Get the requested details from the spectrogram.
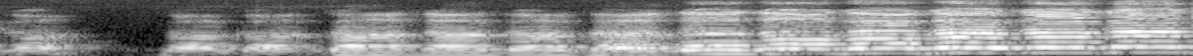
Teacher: ग क्या है? हमारा सघोष है, क्योंकि उसमें कंपन होता है।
